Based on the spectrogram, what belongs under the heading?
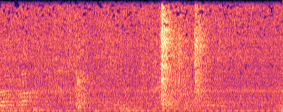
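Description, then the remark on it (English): A door in a church is pushed shut during a service, with a brief rustling scrape and two quick soft bumps as it settles closed, over a low steady hum. “let's keep that door closed so that there is no movement at all.”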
